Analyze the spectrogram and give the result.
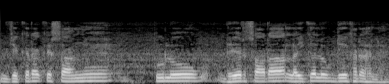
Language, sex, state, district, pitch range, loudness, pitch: Hindi, male, Bihar, Darbhanga, 140-155 Hz, -15 LUFS, 150 Hz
